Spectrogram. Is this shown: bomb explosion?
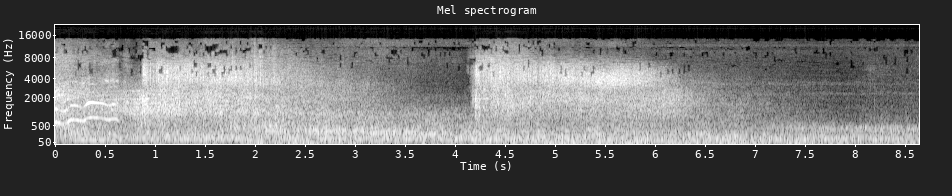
yes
